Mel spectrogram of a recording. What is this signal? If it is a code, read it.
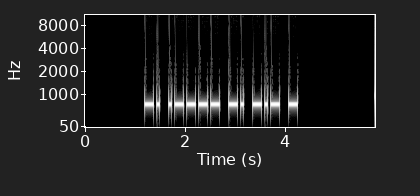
Morse code, heard as a keyed tone, about 20 wpm, 700 Hz. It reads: N1NKT
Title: USA Call Signs - 5 Characters - 4x Character Spacing - 20wpm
